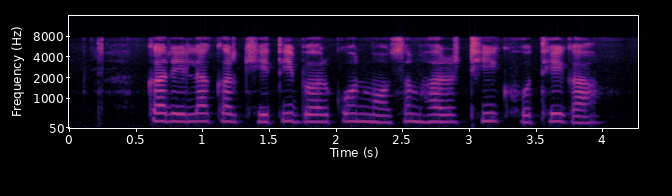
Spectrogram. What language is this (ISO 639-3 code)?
hne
